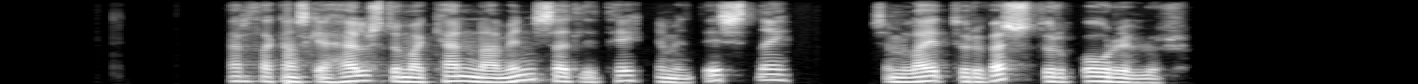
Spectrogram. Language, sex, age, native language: Icelandic, male, 40-49, Icelandic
